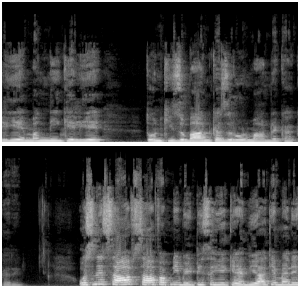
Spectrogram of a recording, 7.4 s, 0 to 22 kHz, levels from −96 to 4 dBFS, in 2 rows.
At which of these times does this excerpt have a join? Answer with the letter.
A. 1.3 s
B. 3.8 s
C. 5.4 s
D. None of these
B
